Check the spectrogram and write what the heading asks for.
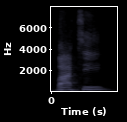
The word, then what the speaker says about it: batty: I guess maybe the Caribbean as a whole can be extremely homophobic, and Batty, as you see there, would usually be pronounced Bati, and put man in the front of it to describe people who are gay.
